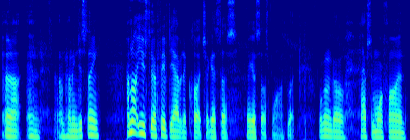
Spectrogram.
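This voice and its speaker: A man's voice: mid-range voice, moderate pace, mellow, no echo. A man vlogging casually while riding a small dirt bike, his voice muffled inside a helmet and picked up by a camera on his chest. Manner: rambling, chatty, upbeat. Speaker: motovlogger. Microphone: chest-mounted action camera.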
